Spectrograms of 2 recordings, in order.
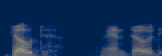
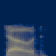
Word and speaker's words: Dowd: of literature probably ever written, we find that Dowd is the correct pronunciation of the name that is known by most people as David. And it is Dowd because there are only three letters in his name.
